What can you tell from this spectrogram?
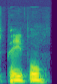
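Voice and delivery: "papal" with a long A, first syllable like pay; long-A pronunciation. Shown as a demonstration. Co-host offering the Doctor Who pronunciation, "papal" with long A. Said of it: "That's how they say it on that".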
